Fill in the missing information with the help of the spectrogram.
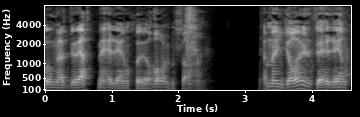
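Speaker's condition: Tongue cancer; half of tongue surgically removed for cancer, two teeth extracted, dental problems after surgery, radiation treatment, later received teeth

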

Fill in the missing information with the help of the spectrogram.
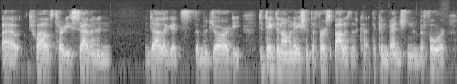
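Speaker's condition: No condition

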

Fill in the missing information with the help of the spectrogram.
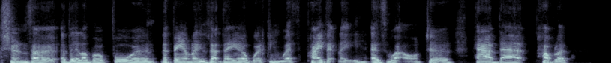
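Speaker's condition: Hearing loss with cochlear implant; lifelong hearing loss, cochlear implant left ear, hearing aid right ear; recent cochlear implant surgery, decided on implant because hearing had decreased

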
